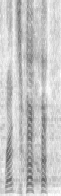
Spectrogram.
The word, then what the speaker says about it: Retsuko: A Gretsuko, Okay, and because her name is Retsuko. Nah, right. if I find it, it will actually sound and be spelled like that.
